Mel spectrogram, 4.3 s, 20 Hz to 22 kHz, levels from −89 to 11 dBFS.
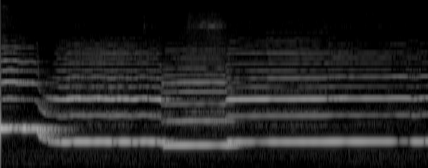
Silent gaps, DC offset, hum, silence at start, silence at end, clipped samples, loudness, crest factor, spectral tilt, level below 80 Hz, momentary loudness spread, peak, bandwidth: none; under 0.1%; none; 0 s; 0 s; under 0.1%; -33 LUFS; 14 dB; 1.5 dB/octave; under -90 dBFS; 3 LU; -18 dBFS; 16 kHz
